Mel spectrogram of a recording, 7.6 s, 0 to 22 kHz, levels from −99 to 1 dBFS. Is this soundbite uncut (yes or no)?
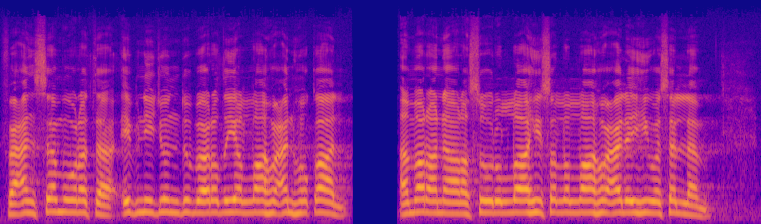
yes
